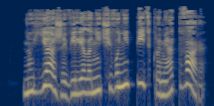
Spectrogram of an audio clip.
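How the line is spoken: Exclaimed. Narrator (Russian): воскликнула Анита

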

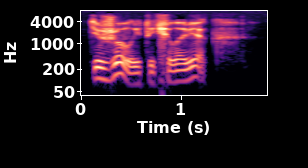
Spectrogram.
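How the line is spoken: Weary sigh. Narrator (Russian): Серж устало вздохнул

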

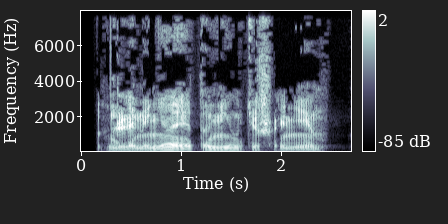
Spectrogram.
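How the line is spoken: Grumble. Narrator (Russian): буркнул Гимли

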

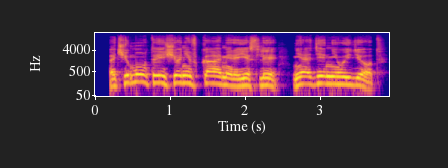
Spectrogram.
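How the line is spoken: Frantic scream. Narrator (Russian): Истошно заорал кто-то

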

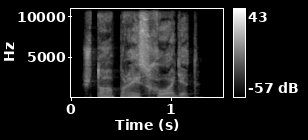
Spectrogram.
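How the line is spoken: Whisper. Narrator (Russian): прошептал Сэм

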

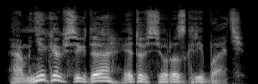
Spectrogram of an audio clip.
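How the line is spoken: Sighing. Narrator (Russian): вздохнул я

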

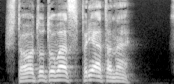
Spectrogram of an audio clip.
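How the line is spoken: Stern question. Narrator (Russian): строго спросил

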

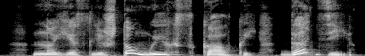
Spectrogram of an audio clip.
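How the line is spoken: Cheerful exclaiming. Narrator (Russian): воскликнула повеселевшая Сашка

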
